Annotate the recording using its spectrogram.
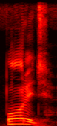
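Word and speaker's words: porridge: क्या होता है पुल पॉरिज पीओ पो डबल आर आई राव डीगरी डी साइलेंट है जी से जा पोरेज पज मतलब दलिया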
